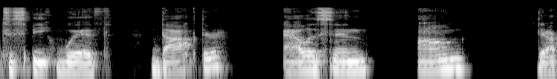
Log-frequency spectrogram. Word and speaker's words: Ong: Allison Ang. Did I pronounce that right?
